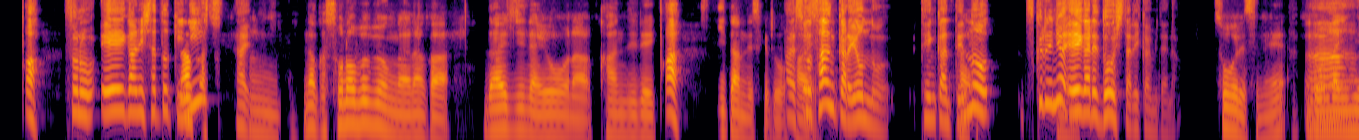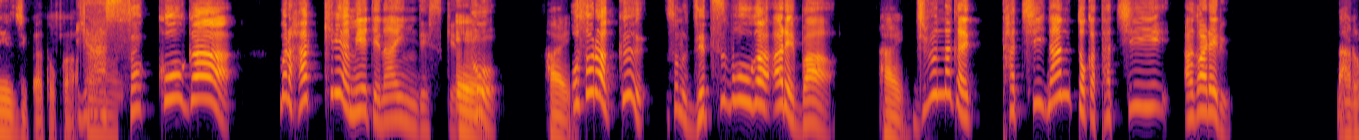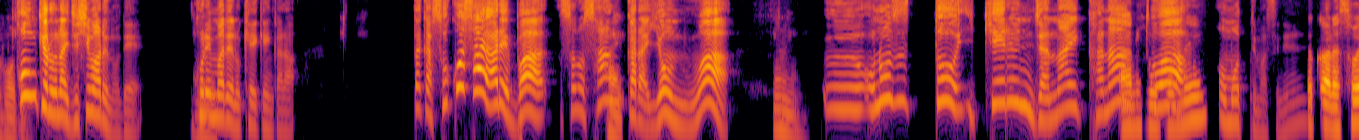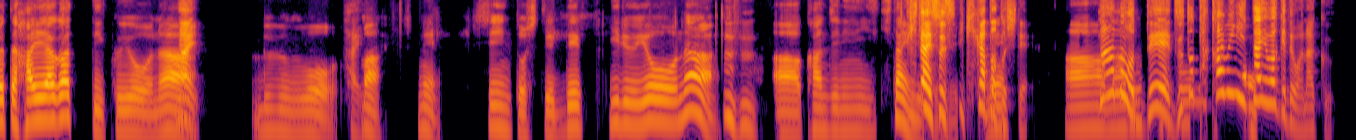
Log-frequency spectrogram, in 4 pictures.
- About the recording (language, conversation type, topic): Japanese, podcast, 自分の人生を映画にするとしたら、主題歌は何ですか？
- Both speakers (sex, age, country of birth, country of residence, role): male, 35-39, Japan, Japan, guest; male, 60-64, Japan, Japan, host
- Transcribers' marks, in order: other background noise; other noise; tapping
